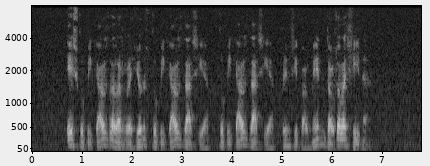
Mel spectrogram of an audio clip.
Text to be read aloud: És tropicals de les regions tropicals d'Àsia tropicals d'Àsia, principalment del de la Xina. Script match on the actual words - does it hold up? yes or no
yes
